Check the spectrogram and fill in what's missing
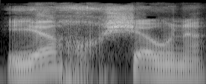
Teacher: So light, yakhshawna, nice and clean and light, but fold, yakhshawna. Sheen is smooth, do not grab the waw, do not feel the waw on your lips. It is a soft letter.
